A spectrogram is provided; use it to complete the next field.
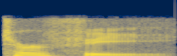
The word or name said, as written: turfy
